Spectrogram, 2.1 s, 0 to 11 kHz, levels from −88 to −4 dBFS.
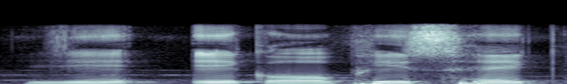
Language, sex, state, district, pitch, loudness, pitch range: Hindi, male, Chhattisgarh, Jashpur, 145 Hz, -15 LUFS, 130-160 Hz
